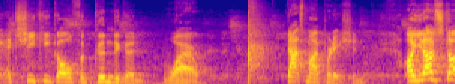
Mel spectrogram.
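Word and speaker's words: Gündoğan: It's a pronunciation. Oh, yeah. Gundogan.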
